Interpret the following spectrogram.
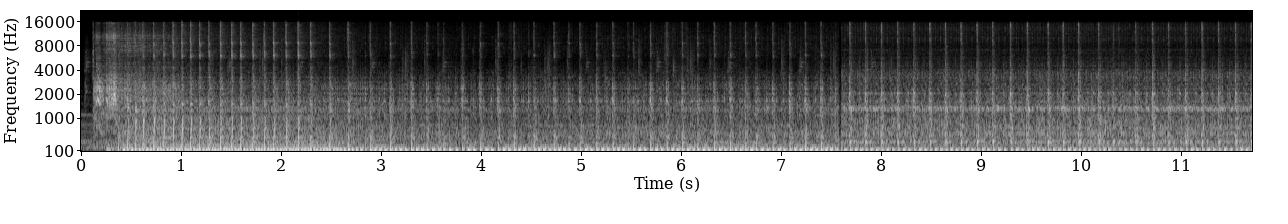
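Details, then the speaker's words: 1999 Yamaha F1ZR Limited Edition two-stroke, restored, idling on the stock unmodified exhaust with standard oil-pump setting and thin smoke: crisp, even idle with a steady popping beat, no misses or rattles; engine running healthy. "Jadi suaranya seperti itu ya, masih halus. Kemudian kalau suara knalpot standar yang belum bedel itu ternyata enak ya didengerin ya, itu renyah banget."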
